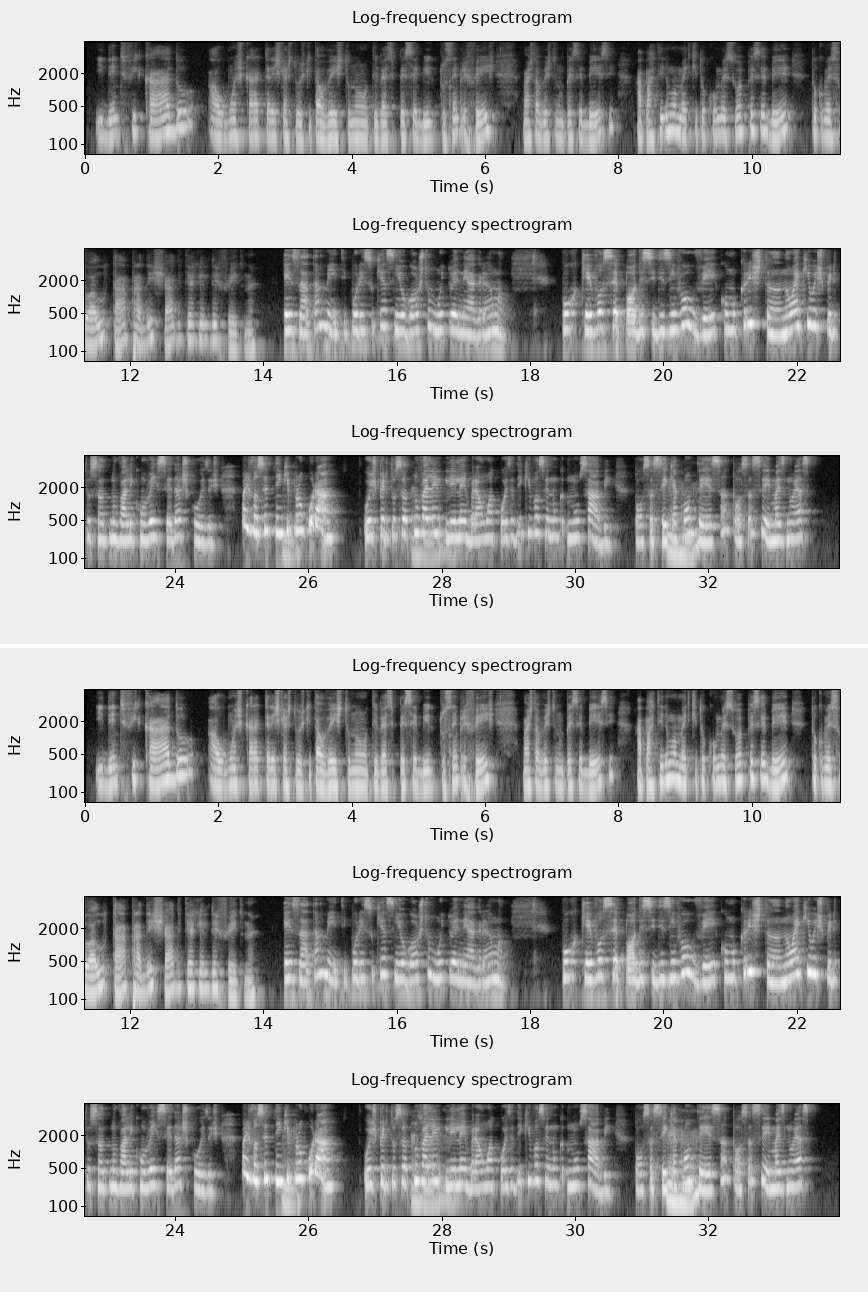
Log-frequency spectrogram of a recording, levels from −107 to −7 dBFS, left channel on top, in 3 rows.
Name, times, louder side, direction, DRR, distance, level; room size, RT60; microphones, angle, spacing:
voice 1, 0.2-13.9 25.6-25.8 27.5-28.2 31.4-31.9, right 5 dB, 70° right, 0.5 m, -29 dB
voice 2, 14.3-17.6 18.1-26.4 26.8-33.5, equal, 5° right, 0.6 m, -24 dB
19.5 x 9.2 x 3.1 m
head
